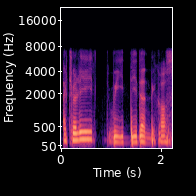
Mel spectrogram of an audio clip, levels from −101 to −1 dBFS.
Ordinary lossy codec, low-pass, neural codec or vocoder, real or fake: Opus, 32 kbps; 7.2 kHz; none; real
